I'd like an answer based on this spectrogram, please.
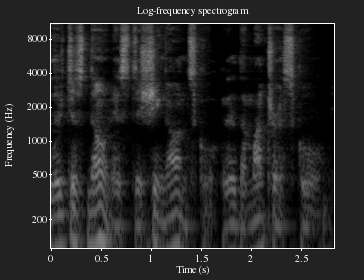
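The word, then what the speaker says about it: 真言: That same word Jin on is pronounced Shingon in Japanese.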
